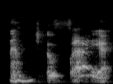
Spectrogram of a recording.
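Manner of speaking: low, soft, tossed-off aside; offhand disclaimer. Acted. Host excuses own quip, soft low aside. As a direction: drop it softly under the breath. First, understated take of disclaimer.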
